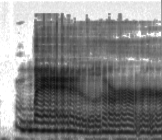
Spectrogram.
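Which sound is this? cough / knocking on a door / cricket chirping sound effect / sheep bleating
sheep bleating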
